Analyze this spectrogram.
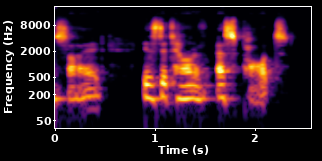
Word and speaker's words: Espot: is the town of espot es P O T espot and I checked the t is pronounced I thought it would be ESP po but it's ESP poot that's one of those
